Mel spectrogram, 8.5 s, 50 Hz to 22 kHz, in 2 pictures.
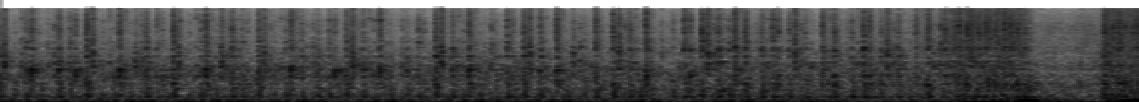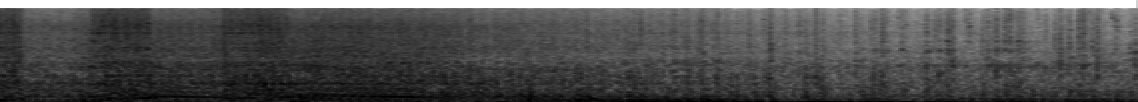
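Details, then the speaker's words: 1970 Ford Torino with small-block Chevy V8 on stock manifolds: lumpy idle blips up and settles with a ragged puffing tick on the exhaust note; several leaks where the pipe bolts to the manifold (three bolts), exhaust manifold leak. "so I got a bunch of exhaust leaks up there where the manifold comes down into you know has 3 bolts bolting the pipe on to the manifold and you know huh it looks pretty bad so that's very weather it sounds like junk right now"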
